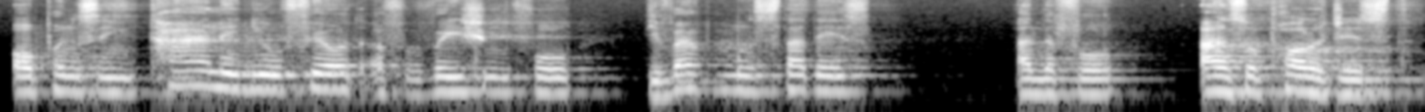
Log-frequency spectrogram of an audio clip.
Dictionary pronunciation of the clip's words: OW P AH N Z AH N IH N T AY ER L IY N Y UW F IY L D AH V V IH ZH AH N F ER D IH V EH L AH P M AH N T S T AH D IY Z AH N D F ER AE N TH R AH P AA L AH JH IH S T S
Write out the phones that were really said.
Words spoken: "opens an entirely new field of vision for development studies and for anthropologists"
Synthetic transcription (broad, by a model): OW P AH N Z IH N T AY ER L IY N Y UW F IY L D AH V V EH SH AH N F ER D IH V EH L AH P M AH N T S T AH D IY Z AH N D F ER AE N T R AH P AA L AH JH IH S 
